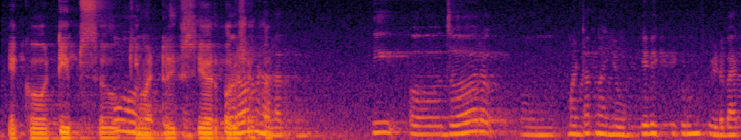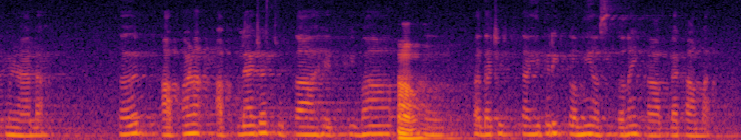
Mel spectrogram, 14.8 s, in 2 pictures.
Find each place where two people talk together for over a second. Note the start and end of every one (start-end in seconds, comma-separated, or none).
1.1-2.7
